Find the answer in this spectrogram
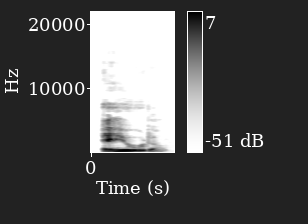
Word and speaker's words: euro: but just one sound in spanish you still have to pronounce each one separately the same happens with euro the currency of spain it's euro now if there's a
